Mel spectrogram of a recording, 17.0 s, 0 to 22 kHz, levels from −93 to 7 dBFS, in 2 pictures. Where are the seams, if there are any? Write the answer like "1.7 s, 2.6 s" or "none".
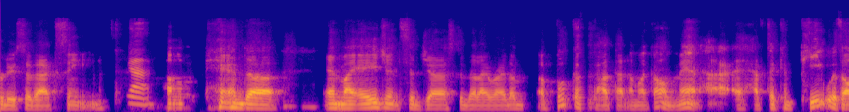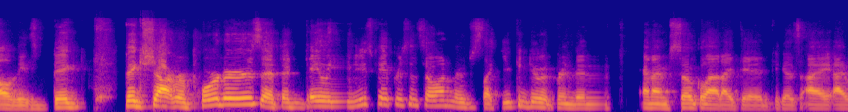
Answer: none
